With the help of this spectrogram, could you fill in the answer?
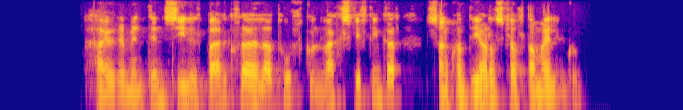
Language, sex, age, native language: Icelandic, male, 20-29, Icelandic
